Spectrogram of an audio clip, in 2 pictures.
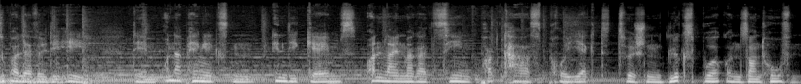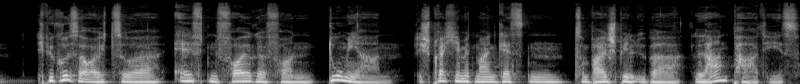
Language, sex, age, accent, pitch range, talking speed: German, male, 30-49, German, 110-130 Hz, 115 wpm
